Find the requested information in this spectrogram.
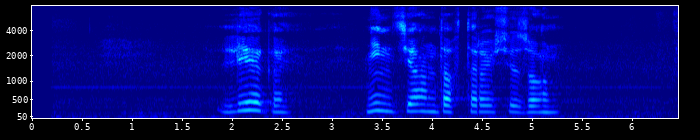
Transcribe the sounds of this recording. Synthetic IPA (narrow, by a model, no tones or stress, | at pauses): lʲeɡɐ | nʲinʲzʲiand̪aft̪ɐɾojsʲezon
